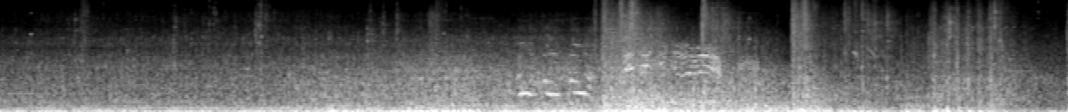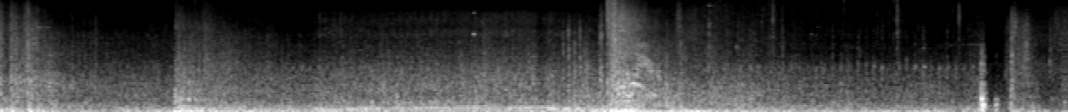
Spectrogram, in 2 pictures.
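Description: Gunfire and explosions in the War Thunder combat game, loud bursts and heavy thuds breaking over a constant engine rumble, with a few louder blasts spread through the stretch.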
